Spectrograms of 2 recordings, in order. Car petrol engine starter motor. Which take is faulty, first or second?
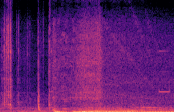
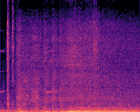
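second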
